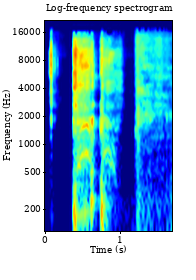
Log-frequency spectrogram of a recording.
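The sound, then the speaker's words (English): A person coughs twice in quick succession, loud, followed by a softer, breathy rasp as the throat settles. No one speaks. “On that cough, everyone, thank you for listening to Hinge Points.”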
